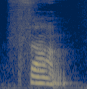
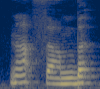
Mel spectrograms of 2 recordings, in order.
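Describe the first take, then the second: First: The final B is silent. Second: The final B is pronounced. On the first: The speaker calls it right. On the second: The speaker calls it wrong.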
